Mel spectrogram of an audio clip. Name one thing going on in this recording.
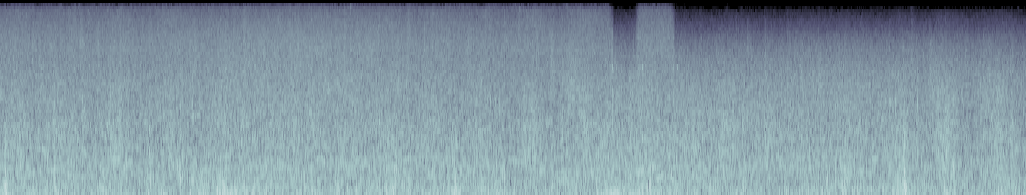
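Stormy sea waves crash and roar in strong wind.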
